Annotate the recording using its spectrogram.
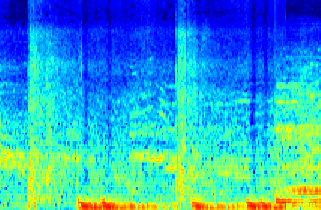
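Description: Aerial fireworks exploding: sharp bangs about half a second in and again about two and a half seconds in, with a run of deep booms between and after them.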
